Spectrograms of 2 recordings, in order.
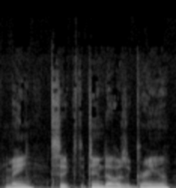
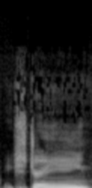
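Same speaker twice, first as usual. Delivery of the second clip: high, loud extreme-sports announcer shout; mock hype; 14 semitones higher, 7 dB louder than usual. Joking about kids licking handrails, mock announcer yell. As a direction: blast it like a cheesy X Games promo.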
